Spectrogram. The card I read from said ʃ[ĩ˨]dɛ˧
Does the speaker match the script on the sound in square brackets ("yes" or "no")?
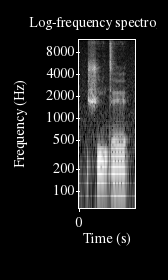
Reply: yes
